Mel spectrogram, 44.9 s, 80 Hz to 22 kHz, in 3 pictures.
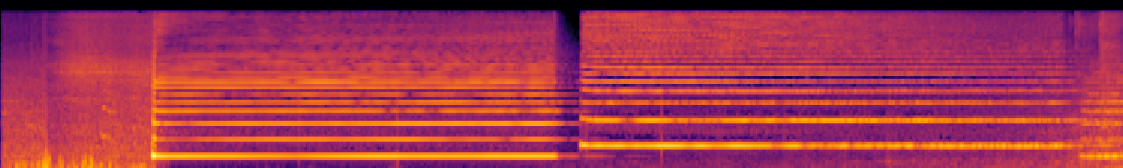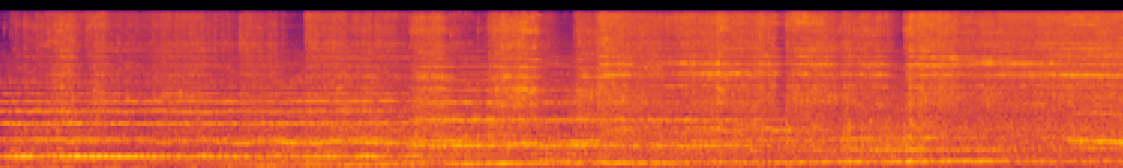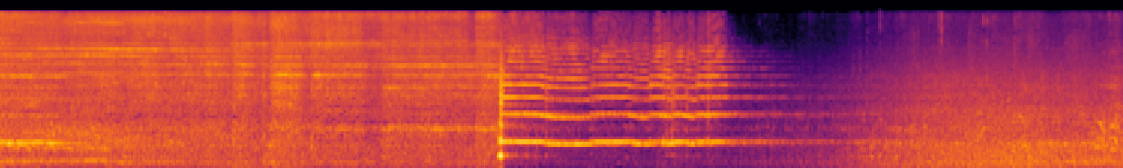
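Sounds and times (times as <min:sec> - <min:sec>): train horn blast: 0:02.0 - 0:41.3
train running gear rumble: 0:11.4 - 0:36.7
train wheels squealing: 0:14.7 - 0:36.7.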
